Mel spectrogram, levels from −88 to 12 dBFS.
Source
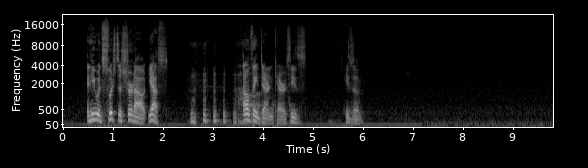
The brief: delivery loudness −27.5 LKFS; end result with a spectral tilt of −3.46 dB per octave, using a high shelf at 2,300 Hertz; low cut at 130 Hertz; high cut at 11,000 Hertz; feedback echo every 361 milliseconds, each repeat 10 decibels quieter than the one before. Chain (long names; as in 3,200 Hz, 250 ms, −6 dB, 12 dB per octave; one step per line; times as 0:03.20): high-pass filter 130 Hz
low-pass filter 11,000 Hz
high-shelf EQ 2,300 Hz +9 dB
repeating echo 361 ms, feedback 32%, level −10 dB
level +1 dB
